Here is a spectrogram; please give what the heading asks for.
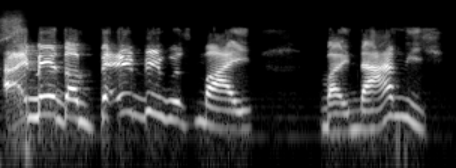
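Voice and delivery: measured, slow action-movie-star delivery, word by word. Joking about a former governor's scandal, then doing a Terminator impression. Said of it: "That's a really good impression".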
